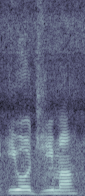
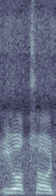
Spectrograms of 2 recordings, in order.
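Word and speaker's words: Iwo To: So it's just, and all the history books say Iwo Jima. Jima means island in Japanese. But it's pronounced Iwoto, just like Bali in Indonesia is Bali To, not Bali Shima.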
